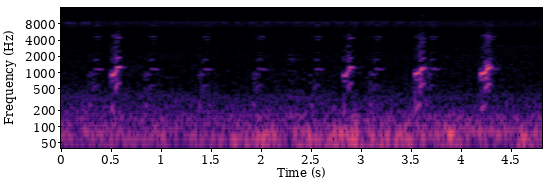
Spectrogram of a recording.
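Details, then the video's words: A white-breasted waterhen decoy call starts faint and grows louder: soft, muffled honks give way to clearer, upslurred notes near the end, over a noticeable low rumble. "tiếng chim quốc mồi"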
